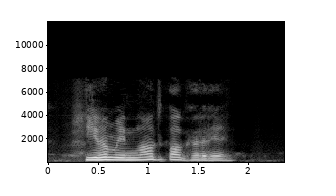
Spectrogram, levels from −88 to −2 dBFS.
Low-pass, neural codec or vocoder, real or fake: 7.2 kHz; codec, 16 kHz, 1 kbps, FreqCodec, larger model; fake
